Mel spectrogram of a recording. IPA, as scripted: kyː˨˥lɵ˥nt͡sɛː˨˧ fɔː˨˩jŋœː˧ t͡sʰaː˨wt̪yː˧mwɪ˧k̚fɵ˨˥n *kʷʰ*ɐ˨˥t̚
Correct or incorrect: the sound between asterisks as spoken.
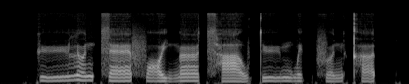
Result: incorrect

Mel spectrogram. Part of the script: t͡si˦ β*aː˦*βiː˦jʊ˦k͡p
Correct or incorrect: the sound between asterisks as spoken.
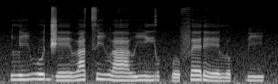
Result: correct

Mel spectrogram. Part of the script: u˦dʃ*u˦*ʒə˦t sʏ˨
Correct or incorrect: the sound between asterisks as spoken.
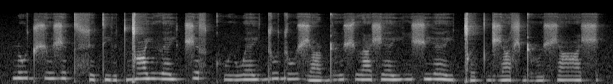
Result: incorrect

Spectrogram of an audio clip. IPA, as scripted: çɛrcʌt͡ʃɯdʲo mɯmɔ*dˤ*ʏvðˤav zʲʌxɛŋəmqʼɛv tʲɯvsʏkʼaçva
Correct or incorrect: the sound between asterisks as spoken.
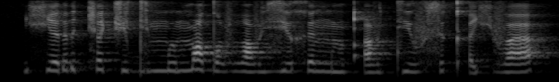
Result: correct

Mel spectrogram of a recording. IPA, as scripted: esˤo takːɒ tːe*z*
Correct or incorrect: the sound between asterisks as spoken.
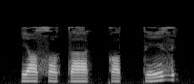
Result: correct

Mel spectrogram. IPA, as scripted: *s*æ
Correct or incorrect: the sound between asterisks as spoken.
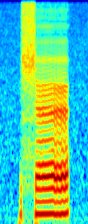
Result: incorrect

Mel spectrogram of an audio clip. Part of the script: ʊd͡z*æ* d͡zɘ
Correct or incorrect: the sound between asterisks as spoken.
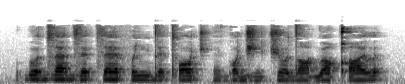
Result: correct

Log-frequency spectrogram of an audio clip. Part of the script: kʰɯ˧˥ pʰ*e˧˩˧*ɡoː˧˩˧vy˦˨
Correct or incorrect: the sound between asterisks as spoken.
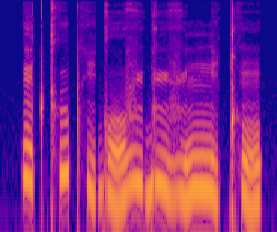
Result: incorrect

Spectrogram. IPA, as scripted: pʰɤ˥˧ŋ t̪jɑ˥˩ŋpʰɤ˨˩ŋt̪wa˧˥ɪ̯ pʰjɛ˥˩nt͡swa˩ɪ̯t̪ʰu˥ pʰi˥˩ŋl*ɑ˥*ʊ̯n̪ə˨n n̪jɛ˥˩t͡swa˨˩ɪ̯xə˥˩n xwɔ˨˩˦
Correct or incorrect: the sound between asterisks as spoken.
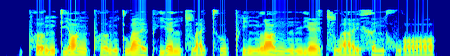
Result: correct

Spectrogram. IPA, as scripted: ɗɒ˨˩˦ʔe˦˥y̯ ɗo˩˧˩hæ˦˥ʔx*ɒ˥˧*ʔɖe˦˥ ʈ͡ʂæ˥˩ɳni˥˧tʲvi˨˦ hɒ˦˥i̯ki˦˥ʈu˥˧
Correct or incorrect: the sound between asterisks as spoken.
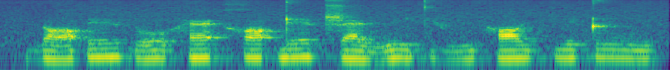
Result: incorrect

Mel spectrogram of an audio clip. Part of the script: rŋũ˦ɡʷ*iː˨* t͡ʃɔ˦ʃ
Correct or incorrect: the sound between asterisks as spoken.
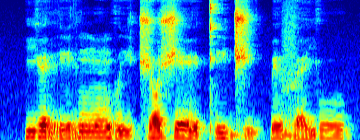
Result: correct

